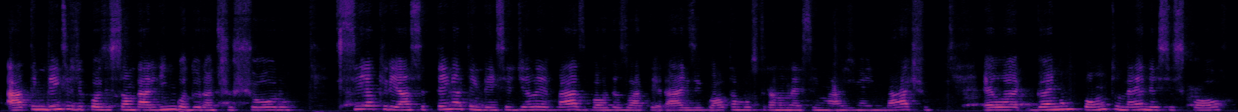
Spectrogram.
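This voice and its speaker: Woman, Brazilian accent, high voice, lecturer, halting explanatory delivery, some background noise. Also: fairly even intonation, fairly bright tone, low-quality recording. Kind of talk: slide presentation to health professionals.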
